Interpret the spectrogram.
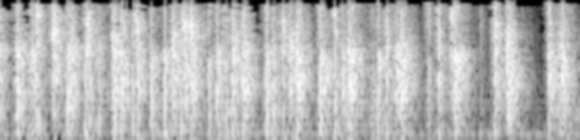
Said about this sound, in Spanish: Oye, este aplauso que te vamos a pegar es para ti, ¿vale?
